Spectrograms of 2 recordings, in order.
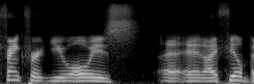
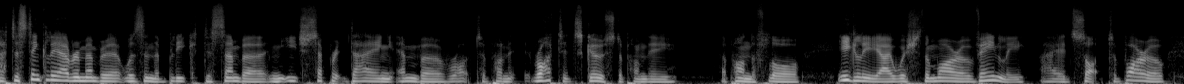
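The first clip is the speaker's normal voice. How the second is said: attempted British accent; 5 dB quieter than usual. Reading a poem aloud, trying out an attempted british accent. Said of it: "I'll see what I can do as far as a British accent".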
